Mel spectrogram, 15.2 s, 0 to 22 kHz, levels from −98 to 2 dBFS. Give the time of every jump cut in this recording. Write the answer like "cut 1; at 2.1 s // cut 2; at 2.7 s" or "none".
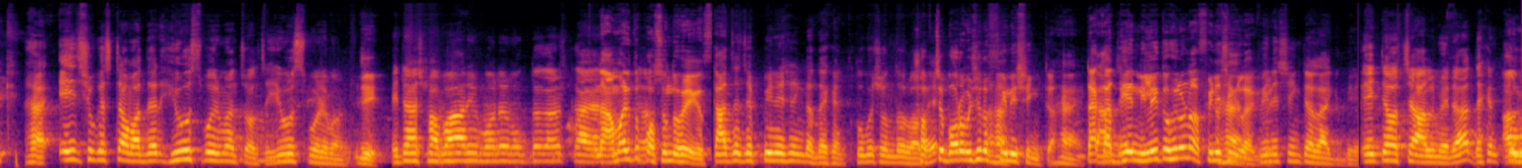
cut 1; at 7.1 s // cut 2; at 13.5 s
